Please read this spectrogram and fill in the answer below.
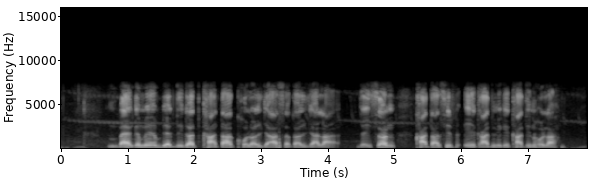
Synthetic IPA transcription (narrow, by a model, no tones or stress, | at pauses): bɛ̃ːŋkmẽʋjək̚t̪iɡət̪kʰaːt̪akʰoːləld͡ʒaːsəkəld͡ʒaːla̰ | d͡ʒəɪsən | kʰaːt̪asɪɾpʰeːkaːd̪mikekʰaːt̪ɪɾɦoːla̰ː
